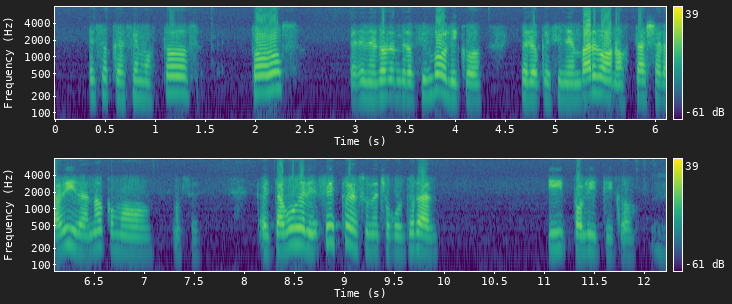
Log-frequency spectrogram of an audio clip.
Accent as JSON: {"language": "Spanish", "region": "Buenos Aires Province", "country": "Argentina", "tie": "born or raised there", "said": "Casi, nací en el Gran Buenos Aires."}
